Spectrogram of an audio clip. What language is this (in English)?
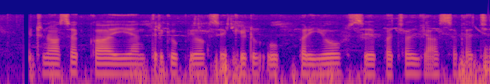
Maithili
